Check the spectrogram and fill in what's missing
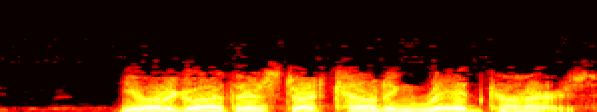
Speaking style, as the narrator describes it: Arnie said coldly

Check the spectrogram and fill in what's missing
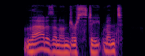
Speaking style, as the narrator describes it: Riddick mumbles under his breath

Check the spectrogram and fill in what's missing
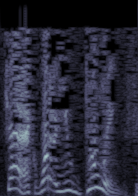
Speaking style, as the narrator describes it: she asked, a little hysterically

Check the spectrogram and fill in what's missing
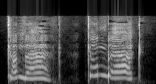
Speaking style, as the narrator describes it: she wailed

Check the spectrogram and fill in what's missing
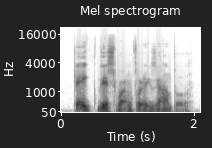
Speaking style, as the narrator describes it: said, and in his deep voice

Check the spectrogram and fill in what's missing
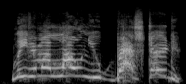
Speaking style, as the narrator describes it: Jake screamed

